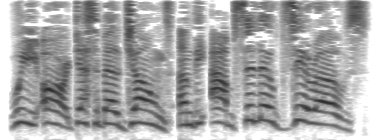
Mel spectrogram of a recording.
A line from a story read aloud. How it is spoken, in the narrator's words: she screamed over the pituitary-melting harmonies of the wormhole chorus above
